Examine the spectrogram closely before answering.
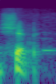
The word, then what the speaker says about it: ship: column explains the length the longitude of the vowel sound same happens with this one which is very popular okay is the difference between sheep and the difference between ship sheep ship that's why pronunciation is so important because if you mispronounce if you mispronounce a word it can mean something totally different there's a huge difference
